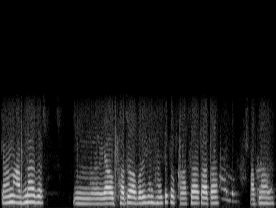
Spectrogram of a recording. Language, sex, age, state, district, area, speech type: Bengali, female, 18-30, West Bengal, Dakshin Dinajpur, urban, conversation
